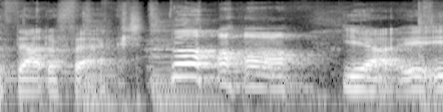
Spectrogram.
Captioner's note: laughs evilly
